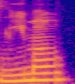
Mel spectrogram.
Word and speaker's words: Naima: His name is spelled Naima and pronounced Nemo.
